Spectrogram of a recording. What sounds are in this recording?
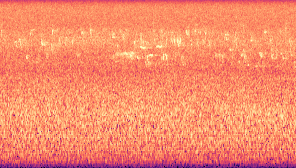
Pacific Wren song, Townsend's Warbler call, Townsend's Warbler song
